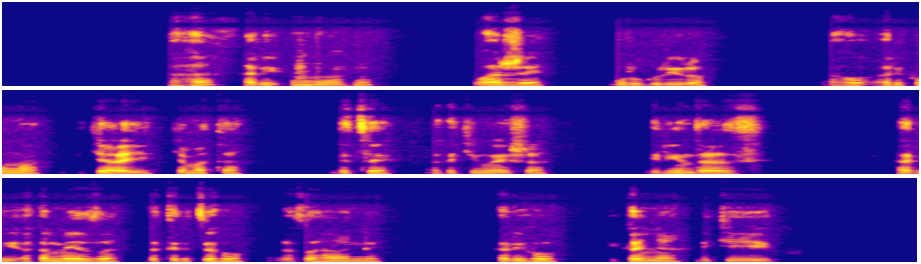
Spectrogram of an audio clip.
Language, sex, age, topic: Kinyarwanda, male, 25-35, finance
